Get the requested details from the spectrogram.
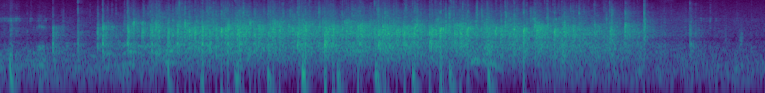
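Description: A large audience applauds in a big room.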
